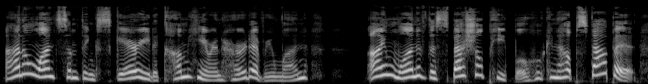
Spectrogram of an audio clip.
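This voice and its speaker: Man doing a high-pitched little snow leopard girl. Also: sing-song, normal speed, a bit bright, dry recording, studio quality, exaggerated voice. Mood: pleading. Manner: bubbly, pleading. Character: little girl snow leopard demi-human, eager, proud. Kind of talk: audiobook character voice.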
